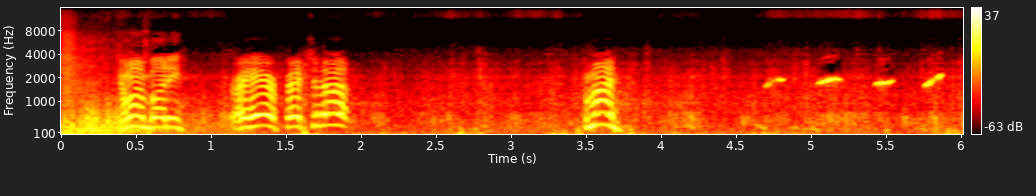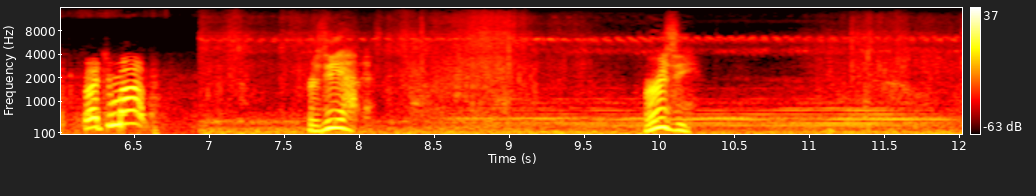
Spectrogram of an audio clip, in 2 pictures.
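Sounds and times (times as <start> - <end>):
dry grass and brush rustling: 0.0 - 12.0
faint high-pitched tone: 8.2 - 12.0.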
